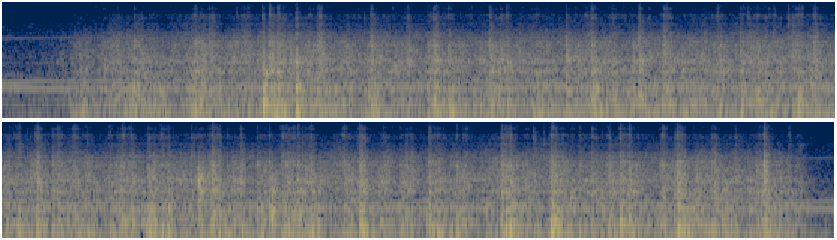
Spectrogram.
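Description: Laundry tumbles and thumps inside a washing machine drum.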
